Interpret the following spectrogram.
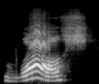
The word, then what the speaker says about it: Walsh: I say that because it's such a common name, and people will still say Walsh, and they'll pronounce it Welsh.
